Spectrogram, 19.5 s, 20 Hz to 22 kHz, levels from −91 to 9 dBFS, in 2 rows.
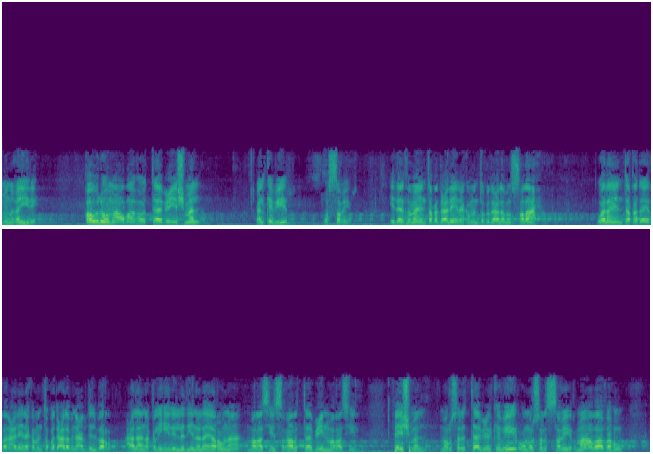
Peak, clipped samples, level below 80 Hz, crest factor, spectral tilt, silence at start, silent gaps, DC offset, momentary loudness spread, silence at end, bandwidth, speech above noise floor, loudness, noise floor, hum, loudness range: -2 dBFS; under 0.1%; -42 dBFS; 20 dB; -2.5 dB/octave; 0 s; none; under 0.1%; 12 LU; 0.05 s; 8 kHz; 24 dB; -21 LUFS; -46 dBFS; none; 4 LU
